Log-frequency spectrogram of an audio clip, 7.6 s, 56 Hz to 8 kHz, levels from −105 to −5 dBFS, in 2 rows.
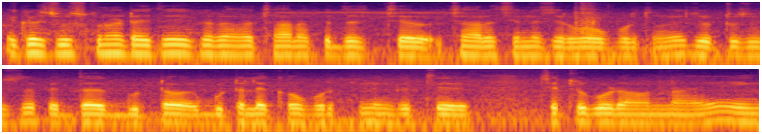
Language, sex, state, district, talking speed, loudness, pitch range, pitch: Telugu, male, Andhra Pradesh, Guntur, 140 wpm, -18 LUFS, 115-130 Hz, 120 Hz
